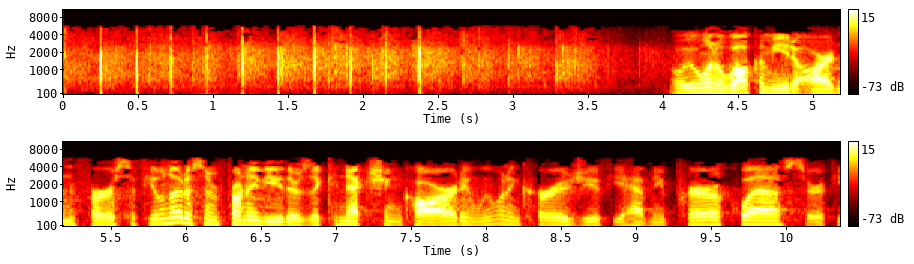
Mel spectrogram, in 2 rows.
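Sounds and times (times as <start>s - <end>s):
church congregation clapping for its worship team and choir: 0.0s - 4.3s
speech: 4.0s - 10.3s.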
